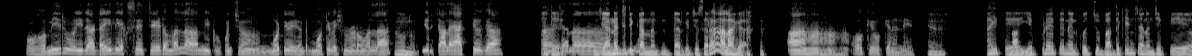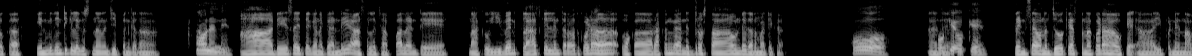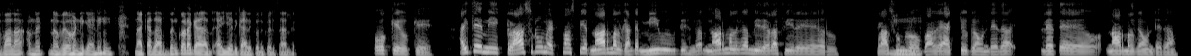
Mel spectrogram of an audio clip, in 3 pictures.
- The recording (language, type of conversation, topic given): Telugu, podcast, ప్రేరణ లేకపోతే మీరు దాన్ని ఎలా తెచ్చుకుంటారు?
- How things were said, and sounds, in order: in English: "డైలీ ఎక్సర్‌సైజ్"; in English: "మోటివేషన్"; in English: "యాక్టివ్‌గా"; in English: "ఎనర్జిటిక్"; chuckle; other background noise; in English: "ఈవెన్"; in English: "ఫ్రెండ్స్"; laughing while speaking: "నవ్వేవాడిని గానీ"; in English: "క్లాస్‌రూమ్ అట్మాస్ఫియర్ నార్మల్‌గా"; in English: "నార్మల్‌గా"; in English: "క్లాస్‌రూమ్‌లో"; in English: "యాక్టివ్‌గా"; in English: "నార్మల్‌గా"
